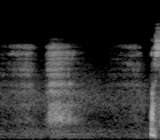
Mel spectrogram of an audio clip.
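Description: A man breathing out in a few short, faint gasps through an open mouth, reacting to the burn of a very hot chili pepper; he starts speaking near the end.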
